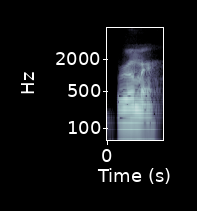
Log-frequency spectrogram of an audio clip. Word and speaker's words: RMR: getting these interviews popping all time the name rumor right but it's spelled RMR yeah right how did you come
